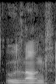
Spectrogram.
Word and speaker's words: oolong: Is that how you say it in English? – Yeah. I think it's oolong, yeah.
